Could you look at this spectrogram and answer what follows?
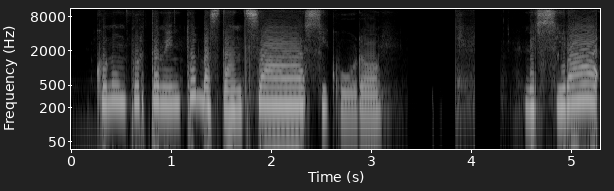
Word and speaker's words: Nessira: Si chiama Nessira o Nessira? Qual è l'accento? Nessira.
